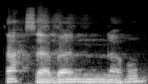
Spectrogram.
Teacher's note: نون مشدد ہے، غنہ کریں گے، آواز ناک میں چھپائیں گے۔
